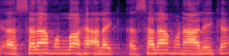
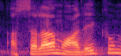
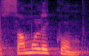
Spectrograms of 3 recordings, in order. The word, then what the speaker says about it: আসসালামু আলাইকুম: কিন্তু নাই তবে হ অনেকেই আসসালামুল্লাহ আলাই সালামু আলাইকা এরকম যদি কেউ বলে যে উচ্চারণটা এটা তো মহামুশকিলের কথা যেখানে শান্তির জন্য দোয়া করার কথা সেখানে মৃত্যু কামনা করা হয়।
